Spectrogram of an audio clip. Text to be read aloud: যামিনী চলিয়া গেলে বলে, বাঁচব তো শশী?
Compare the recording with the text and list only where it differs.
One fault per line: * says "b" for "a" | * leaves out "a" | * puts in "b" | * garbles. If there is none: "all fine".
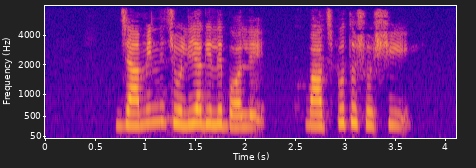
all fine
